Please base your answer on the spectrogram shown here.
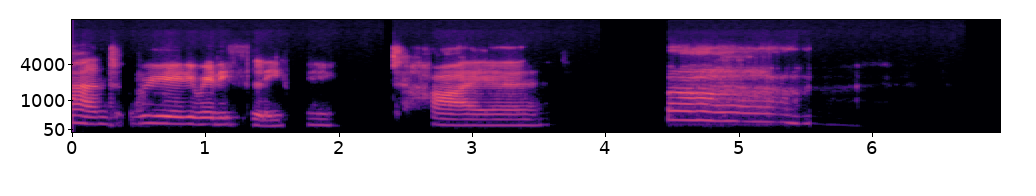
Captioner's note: yawns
